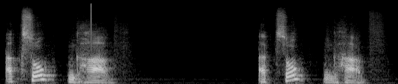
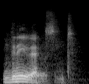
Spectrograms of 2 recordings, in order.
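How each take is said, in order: First: "Accent grave" slowly, French way, "ak-so grahv"; French pronunciation. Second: "grave accent" said the English way, "grayv"; English pronunciation. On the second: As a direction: say "grave" with an "ay" vowel. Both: Shown as a demonstration. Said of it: "In English we call it".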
